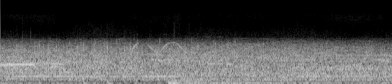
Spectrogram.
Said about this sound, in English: I told you, if the Seals get a penalty, and we expected it, watch out. And they do. Hextall had a breakaway, too. Listen to the crowd.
